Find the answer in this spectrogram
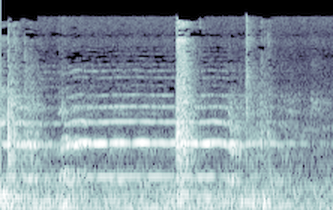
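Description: Music: a held high note over a shorter lower note, with a sharp click about a second in.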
